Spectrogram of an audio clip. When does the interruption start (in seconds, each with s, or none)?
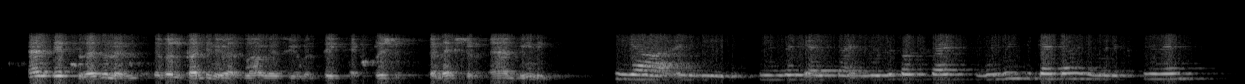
none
